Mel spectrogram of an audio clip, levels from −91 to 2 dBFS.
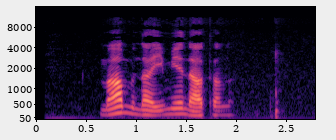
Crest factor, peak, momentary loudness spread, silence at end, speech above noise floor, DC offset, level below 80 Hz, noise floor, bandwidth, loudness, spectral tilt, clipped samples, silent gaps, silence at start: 22 dB; -6 dBFS; 13 LU; 0.85 s; 39 dB; under 0.1%; -64 dBFS; -65 dBFS; 11.5 kHz; -25 LUFS; -5 dB/octave; under 0.1%; none; 0.65 s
